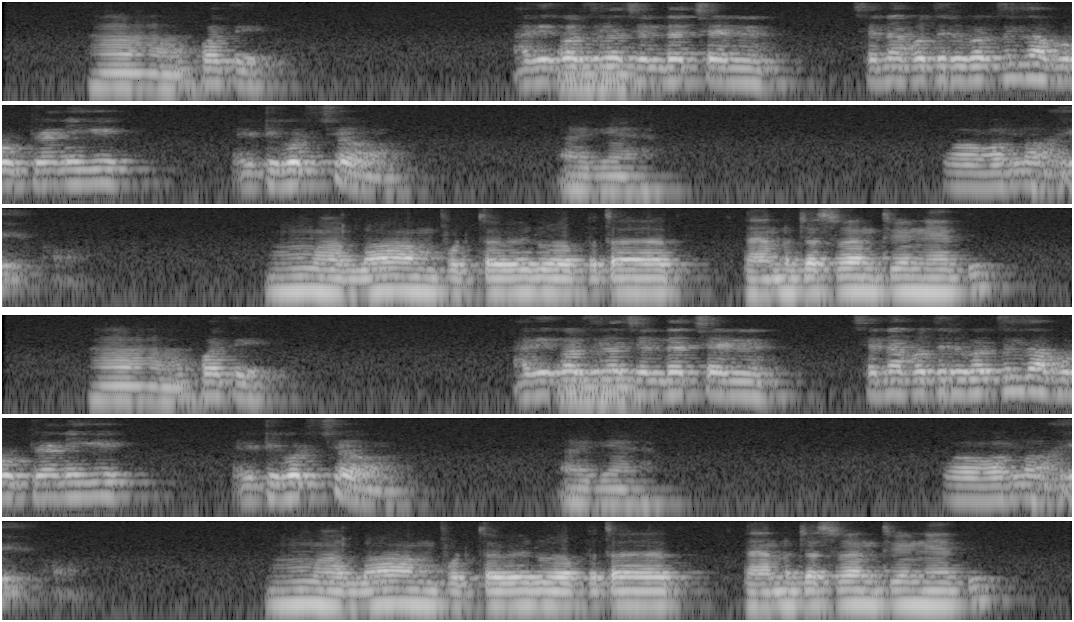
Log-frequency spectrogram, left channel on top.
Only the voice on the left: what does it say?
ହଁ ହଁ
ଆଜ୍ଞା
ଆଜ୍ଞା!।
ହଁ ଭଲ ଆମ ପଟେ ତ ଏବେ ରୁଆପତା ଧାନ ଚାଷ ଜାଣିଥିବେ ନିହାତି।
